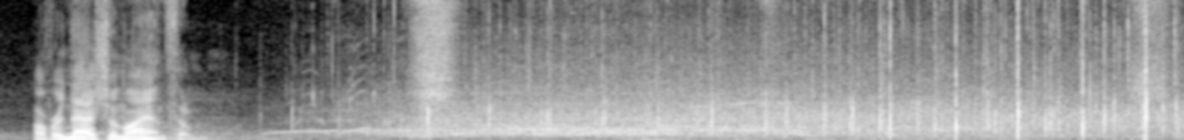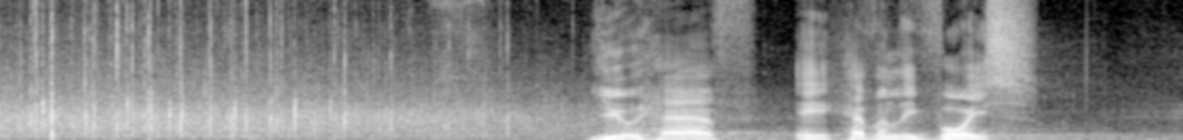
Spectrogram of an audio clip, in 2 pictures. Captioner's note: cheers and Applause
